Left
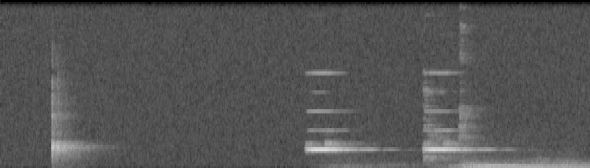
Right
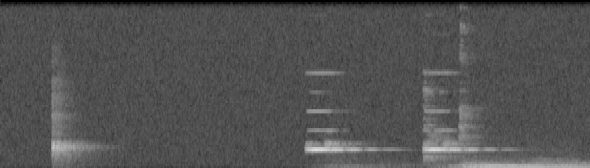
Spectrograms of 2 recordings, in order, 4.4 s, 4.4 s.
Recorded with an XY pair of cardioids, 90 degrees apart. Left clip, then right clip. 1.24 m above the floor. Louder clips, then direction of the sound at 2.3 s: Left 3 dB; 5° right.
